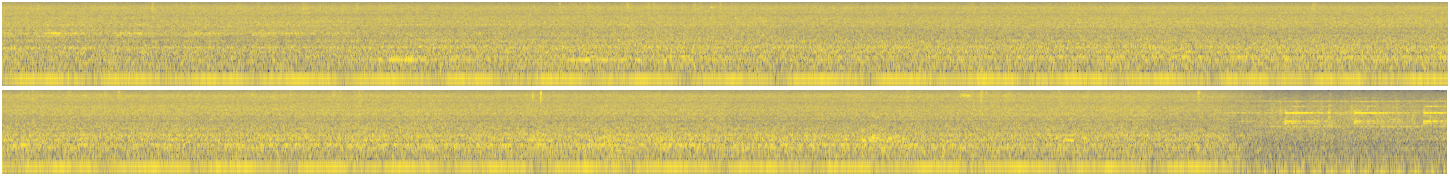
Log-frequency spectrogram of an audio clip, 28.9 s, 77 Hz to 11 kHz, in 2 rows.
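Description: Steady low hum and rumble heard from inside an Amtrak passenger coach as it moves along the station tracks. About 27 seconds in, the sound cuts abruptly to a different, thinner train recording with a few steady high tones.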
